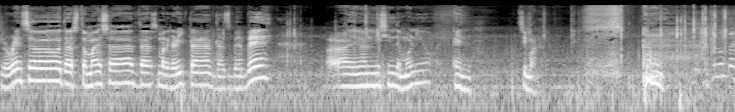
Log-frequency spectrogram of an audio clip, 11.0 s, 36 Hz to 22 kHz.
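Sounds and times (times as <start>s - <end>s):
plastic packet crinkling: 9.9s - 11.0s.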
